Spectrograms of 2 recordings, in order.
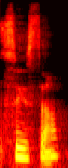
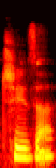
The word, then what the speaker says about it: CISA: decoder for Abus and sisa or cha you can pronounce because it is Italian log good quality light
